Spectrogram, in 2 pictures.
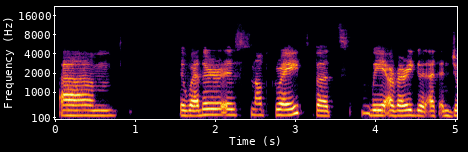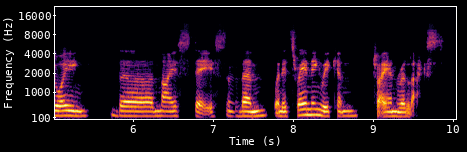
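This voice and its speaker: A Swedish woman in her thirties, a native Swedish speaker, speaking English casually as a guest on a video call and often pausing to search for words. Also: lowish voice, flat delivery, dry recording, dull audio. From Sweden. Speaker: interview guest.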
